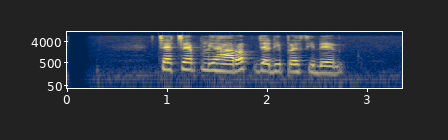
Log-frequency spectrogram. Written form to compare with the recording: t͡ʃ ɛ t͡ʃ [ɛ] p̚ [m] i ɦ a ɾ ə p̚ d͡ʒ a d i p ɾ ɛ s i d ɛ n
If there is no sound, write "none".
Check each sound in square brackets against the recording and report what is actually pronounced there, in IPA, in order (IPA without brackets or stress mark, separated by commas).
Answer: ɛ, m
